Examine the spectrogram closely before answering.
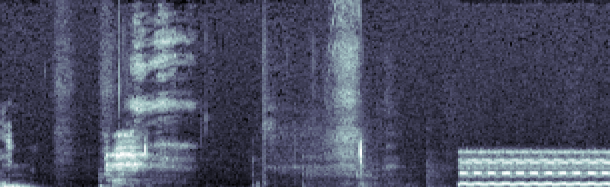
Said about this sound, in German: Ups, hier klingelt ein Telefon. Entschuldigung. Macht nichts. Ich versuche mal aufzulegen. Klingelt weiter.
